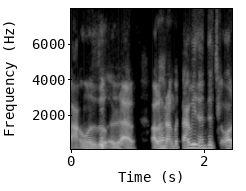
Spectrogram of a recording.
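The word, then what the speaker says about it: أعوذ: Sebagian orang Betawi yang belum benar bacanya auju, coba dengerin. Coba ya. Kalau orang Sunda audu. Termasuk saya dulu audubillah ya. Padahal auzu.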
